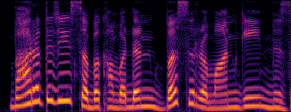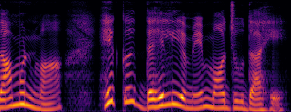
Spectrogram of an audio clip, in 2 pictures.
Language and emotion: Sindhi, neutral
